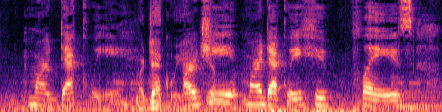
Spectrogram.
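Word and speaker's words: Madekwe: Mardekwi.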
